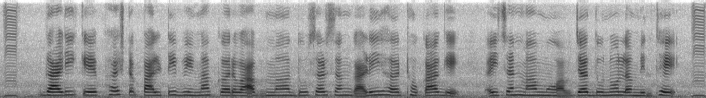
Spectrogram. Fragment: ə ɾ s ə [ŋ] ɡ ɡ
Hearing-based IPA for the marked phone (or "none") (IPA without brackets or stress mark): ŋ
